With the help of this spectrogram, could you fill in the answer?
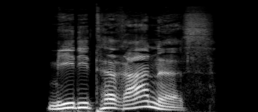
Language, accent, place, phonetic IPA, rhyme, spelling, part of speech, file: German, Germany, Berlin, [meditɛˈʁaːnəs], -aːnəs, mediterranes, adjective, De-mediterranes.ogg
- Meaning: strong/mixed nominative/accusative neuter singular of mediterran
